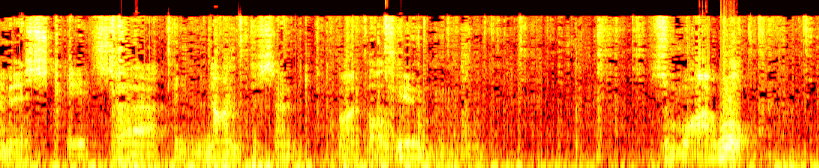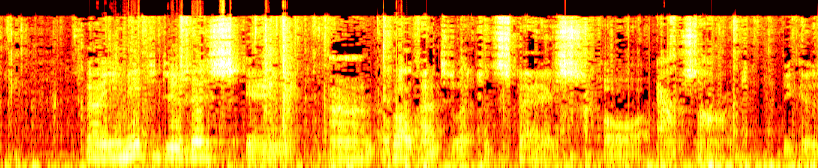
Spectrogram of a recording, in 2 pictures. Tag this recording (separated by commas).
Speech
